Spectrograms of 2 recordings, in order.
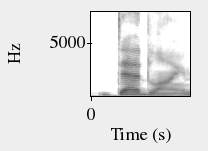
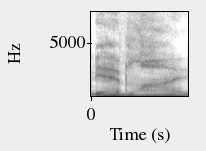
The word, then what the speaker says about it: deadline: Because of that intense meaning, we hit the first syllable very hard. Deadline. Deadline.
